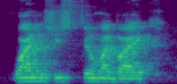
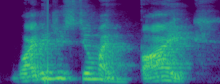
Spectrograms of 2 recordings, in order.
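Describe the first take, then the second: First: It is said flat, with no word stressed. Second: The word bike is stressed. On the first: "if I just say in a flat monotone" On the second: "Now the accent is placed on the word bike"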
